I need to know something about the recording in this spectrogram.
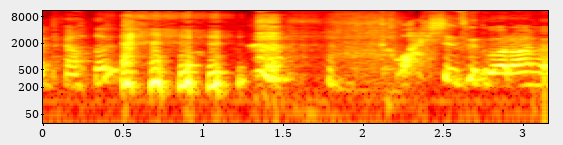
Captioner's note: laughing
